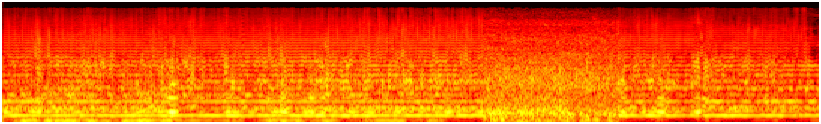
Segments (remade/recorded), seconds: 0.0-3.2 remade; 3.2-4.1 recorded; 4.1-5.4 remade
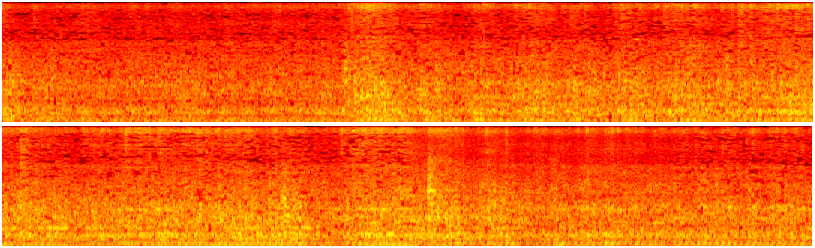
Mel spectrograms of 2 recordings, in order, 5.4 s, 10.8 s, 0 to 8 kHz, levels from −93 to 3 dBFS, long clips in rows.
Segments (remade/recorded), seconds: 0.0-8.1 recorded; 8.1-9.9 remade; 9.9-10.8 recorded

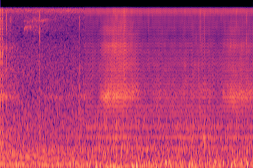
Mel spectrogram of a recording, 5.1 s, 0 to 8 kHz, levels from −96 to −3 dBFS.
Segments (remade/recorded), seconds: 0.0-1.7 recorded; 1.7-5.1 remade

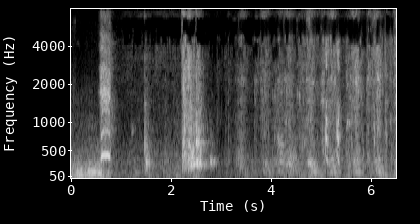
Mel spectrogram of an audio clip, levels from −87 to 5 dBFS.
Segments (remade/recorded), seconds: 0.0-1.9 remade; 1.9-2.7 recorded; 2.7-3.3 remade; 3.3-6.5 recorded

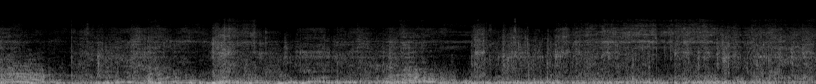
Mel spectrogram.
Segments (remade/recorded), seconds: 0.0-4.4 remade; 4.4-7.7 recorded; 7.7-8.2 remade

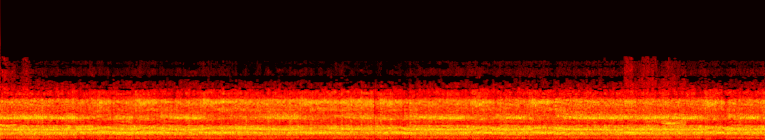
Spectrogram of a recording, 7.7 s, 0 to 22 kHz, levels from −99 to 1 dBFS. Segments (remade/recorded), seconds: 0.0-0.7 recorded; 0.7-5.0 remade; 5.0-7.7 recorded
